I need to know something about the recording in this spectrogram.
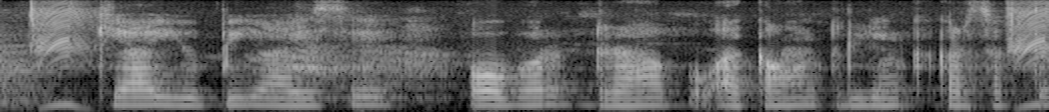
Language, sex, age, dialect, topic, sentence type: Hindi, female, 31-35, Awadhi Bundeli, banking, question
